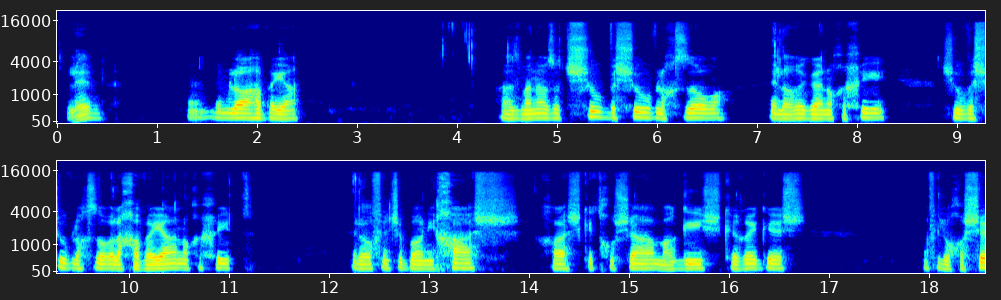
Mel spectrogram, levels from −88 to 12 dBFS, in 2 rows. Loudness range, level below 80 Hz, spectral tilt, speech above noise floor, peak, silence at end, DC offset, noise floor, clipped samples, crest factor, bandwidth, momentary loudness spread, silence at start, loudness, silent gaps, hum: 4 LU; -68 dBFS; -6 dB/octave; 55 dB; -8 dBFS; 0 s; under 0.1%; -81 dBFS; under 0.1%; 20 dB; 15.5 kHz; 13 LU; 0.1 s; -27 LUFS; none; none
